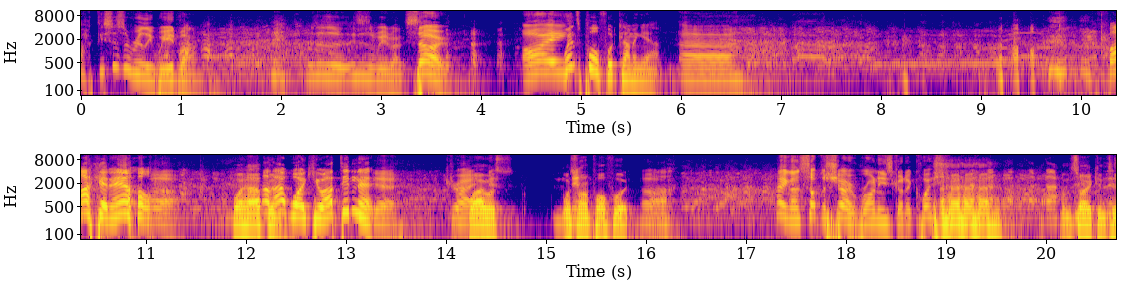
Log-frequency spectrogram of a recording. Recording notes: No Lights, No Sound. Recorded LIVE (barely) at the Sydney Comedy Festival.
